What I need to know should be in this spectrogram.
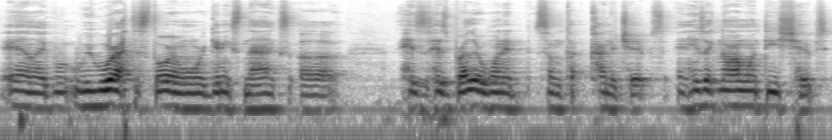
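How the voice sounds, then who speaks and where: A man's voice: medium pitch, little pitch movement, moderate pace, warm tone. A young man hosting a podcast, casually telling family stories and dropping "dude" and "like" all the time. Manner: laid-back, peppers speech with "dude" and "like". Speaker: podcast host. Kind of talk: casual storytelling chat.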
